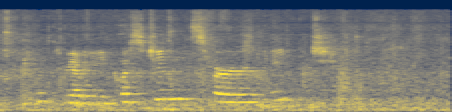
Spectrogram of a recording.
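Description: An elderly woman speaks calmly through a microphone in an echoing hall.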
